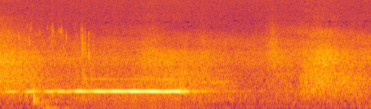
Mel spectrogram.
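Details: Whale song in a half-hour underwater recording: a steady low moan holding one pitch for about two seconds, then sliding down, with a faint higher overtone and a hissing, rushing background.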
